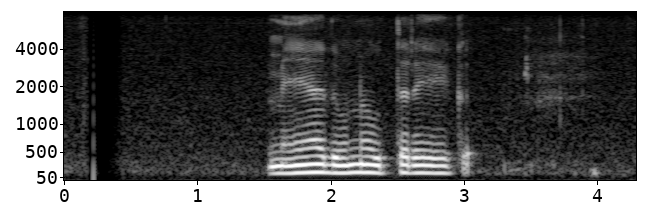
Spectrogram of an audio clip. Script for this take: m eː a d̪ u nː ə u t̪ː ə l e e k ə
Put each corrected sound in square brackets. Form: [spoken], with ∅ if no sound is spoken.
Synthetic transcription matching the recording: m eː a d̪ u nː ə u t̪ː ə [ɾ] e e k ə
